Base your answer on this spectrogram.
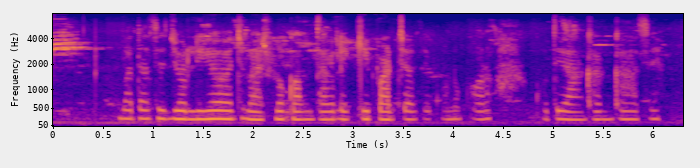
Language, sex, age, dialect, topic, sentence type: Bengali, female, 18-24, Jharkhandi, agriculture, question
